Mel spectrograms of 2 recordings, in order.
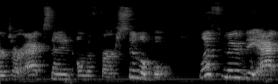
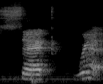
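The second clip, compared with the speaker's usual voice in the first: stress on first syllable sec in secret. Showing a learner the word with stress on SEC. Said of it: "read both syllables with the accent on the first syllable".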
